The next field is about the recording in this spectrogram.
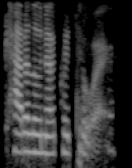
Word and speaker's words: Kataluna Couture: Yes, it's Kataluna Couture.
